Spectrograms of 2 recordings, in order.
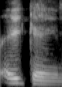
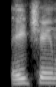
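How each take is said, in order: First: The middle consonant is a 'k' sound. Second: The middle consonant is a 'ch' sound. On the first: The speaker calls it wrong. "You want to say Ake or Akane" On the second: The speaker calls it right. "like you hear A Chain's name, it's like okay, that makes sense"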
